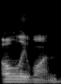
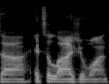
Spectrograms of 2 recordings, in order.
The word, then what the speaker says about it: Olajuwon: I think I called him like Oli one, but now it's Olajuwon.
